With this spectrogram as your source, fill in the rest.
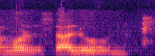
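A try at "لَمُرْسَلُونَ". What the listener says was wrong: টান দিও না। লামুর সালুন, সালুন না, লামুর সালুন। টান দিলেই মানে আলাদা হয়ে যাবে। লামুর সালুন।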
